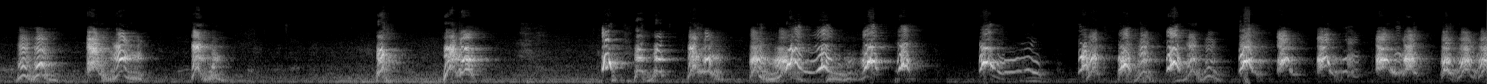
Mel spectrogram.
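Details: Kyno and Niro's Shiba Inu pup barking in a long, excited run: sharp high yips, sparse at first and then quickening into rapid bursts of several barks per second, with a brief growly whine near the middle.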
